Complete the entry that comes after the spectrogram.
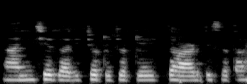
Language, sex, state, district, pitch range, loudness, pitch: Marathi, female, Maharashtra, Dhule, 200-215 Hz, -16 LUFS, 205 Hz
